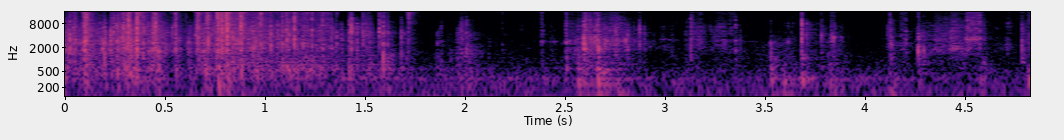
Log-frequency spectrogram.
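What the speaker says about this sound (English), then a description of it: "put them in these repurposed plastic bags" Repurposed plastic bags crinkle and rustle as they are handled up close, with bursts of crackling that come and go in an irregular rhythm.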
